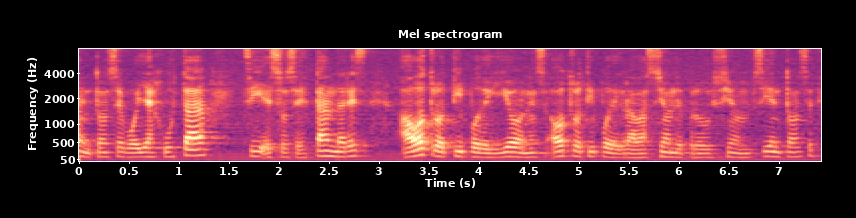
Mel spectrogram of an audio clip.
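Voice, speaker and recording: A man teaching a recorded video lesson, explaining step by step and often checking in with a quick "¿sí?". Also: medium pitch, a little mellow, a little hiss or hum. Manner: explanatory, keeps adding a checking "¿sí?". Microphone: close to the recording device.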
